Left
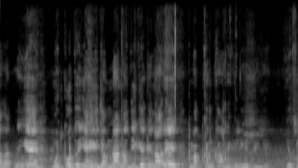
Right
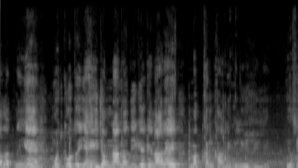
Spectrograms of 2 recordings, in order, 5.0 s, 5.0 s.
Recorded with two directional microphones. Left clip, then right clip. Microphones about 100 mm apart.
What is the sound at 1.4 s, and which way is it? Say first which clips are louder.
A man's voice: even; 15° right (ahead or behind).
